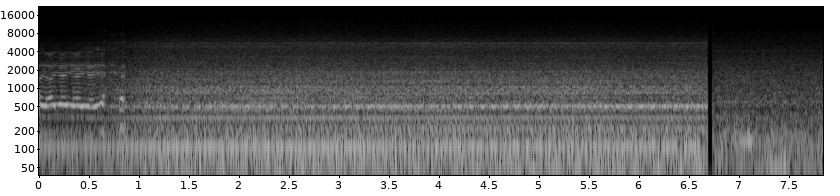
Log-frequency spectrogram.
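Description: A Land Rover Defender Td5 fitted with a GTB550 turbo and a Darkside tubular manifold drones steadily on a dyno, loud and close, before the engine note cuts off abruptly near the end.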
